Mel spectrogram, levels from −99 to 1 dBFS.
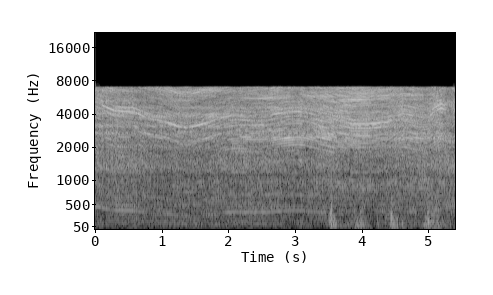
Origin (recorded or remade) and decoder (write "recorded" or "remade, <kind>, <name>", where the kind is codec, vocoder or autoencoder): recorded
